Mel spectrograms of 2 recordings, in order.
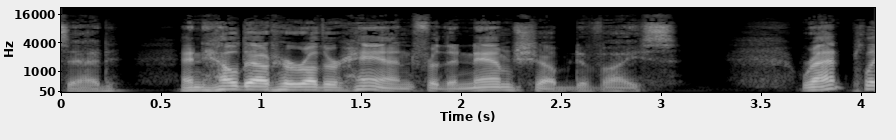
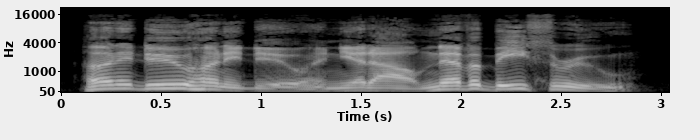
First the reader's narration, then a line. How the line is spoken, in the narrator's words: Riggs grumbled, but his smile lessened the grumpitude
